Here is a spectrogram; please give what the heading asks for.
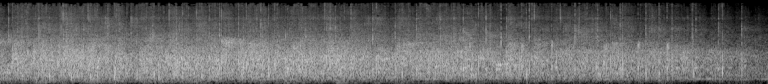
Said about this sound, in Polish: Wielkie brawa!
